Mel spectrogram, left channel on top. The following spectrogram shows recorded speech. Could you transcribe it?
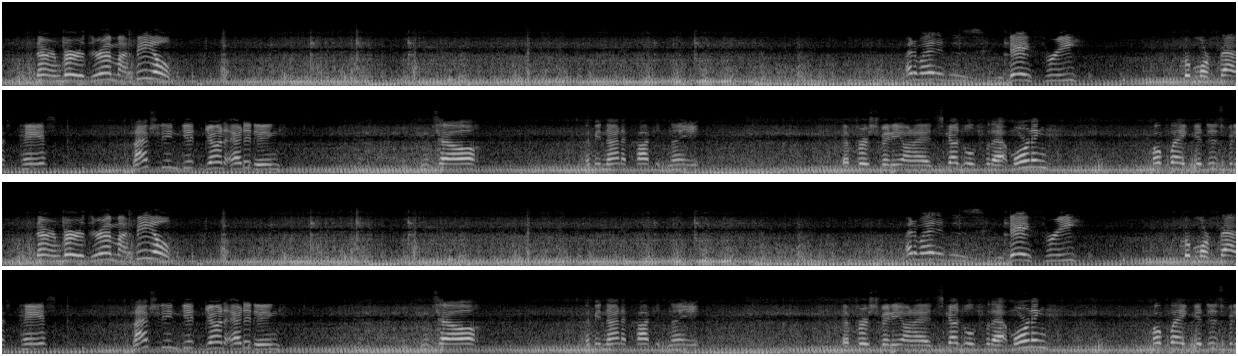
Darn birds are in my field. Anyway, this is day 3, a bit more fast paced. I actually didn't get done editing until maybe 9 o'clock at night. The first video and I had scheduled for that morning. Hopefully I can get this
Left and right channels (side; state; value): both; identical; correlation 1.00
